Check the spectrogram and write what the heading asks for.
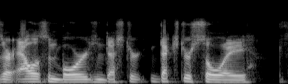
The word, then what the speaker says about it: Dexter Soy: tomasi the artists are Allison Borge and dester Dexter soy that's how you say it uh those are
